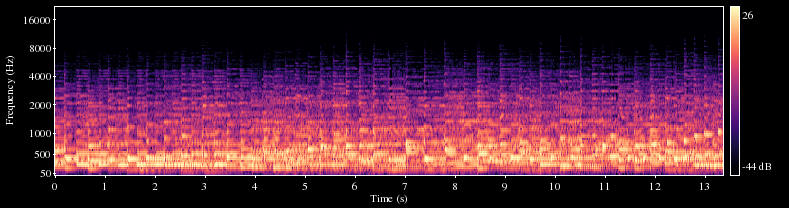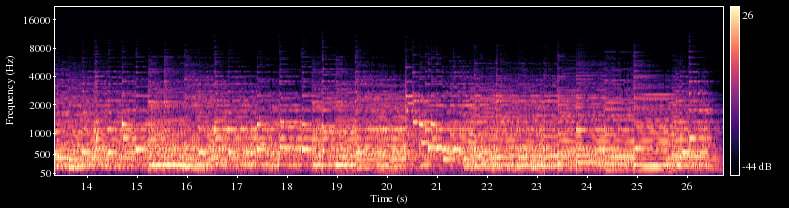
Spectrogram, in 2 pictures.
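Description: Background piano music, fading out near the end.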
